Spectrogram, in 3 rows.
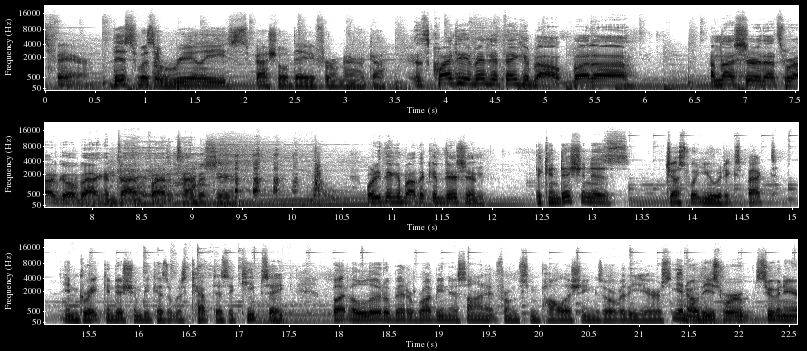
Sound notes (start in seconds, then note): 8.5 both laugh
